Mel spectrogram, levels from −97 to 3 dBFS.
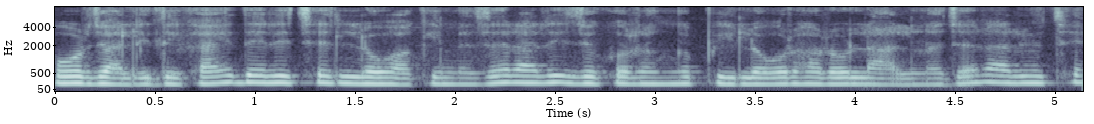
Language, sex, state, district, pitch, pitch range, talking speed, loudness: Rajasthani, female, Rajasthan, Nagaur, 190 Hz, 180-205 Hz, 245 wpm, -18 LUFS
